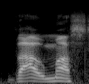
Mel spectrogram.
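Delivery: plain reading voice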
